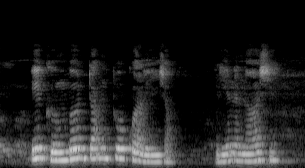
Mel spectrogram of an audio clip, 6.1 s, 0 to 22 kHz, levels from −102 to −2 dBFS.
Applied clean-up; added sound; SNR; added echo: none; none; none; reverberation time 0.6 s.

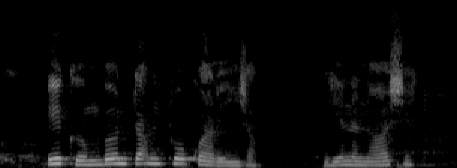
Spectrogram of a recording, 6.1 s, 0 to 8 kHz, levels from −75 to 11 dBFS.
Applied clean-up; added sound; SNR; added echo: none; none; none; none.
